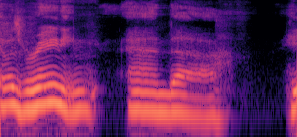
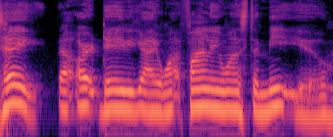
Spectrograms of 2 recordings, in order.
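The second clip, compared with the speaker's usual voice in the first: normal talking voice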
